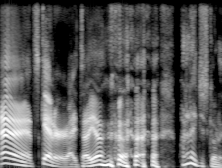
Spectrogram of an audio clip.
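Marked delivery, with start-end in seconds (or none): 0.0-1.5 clumsy, bad attempt at put-on gangster talk. In a casual chat, the speaker tries a gangster voice. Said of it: "try to do a gangster voice".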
